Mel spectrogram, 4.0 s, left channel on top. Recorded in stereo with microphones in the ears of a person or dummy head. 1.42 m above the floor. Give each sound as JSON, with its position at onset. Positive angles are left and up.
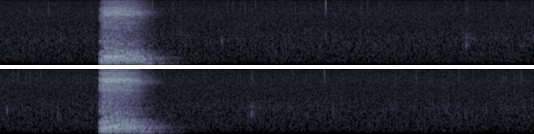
{"t": 0.8, "sound": "breathing", "side_deg": -60, "distance_m": 8.5}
